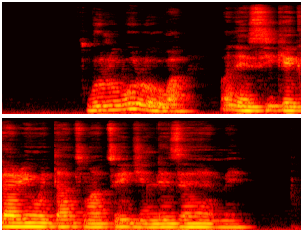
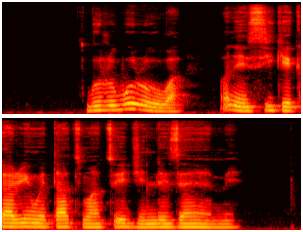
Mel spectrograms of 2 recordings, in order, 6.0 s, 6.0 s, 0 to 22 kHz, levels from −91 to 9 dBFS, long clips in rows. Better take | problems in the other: second | room echo; dies away in 0.3 s

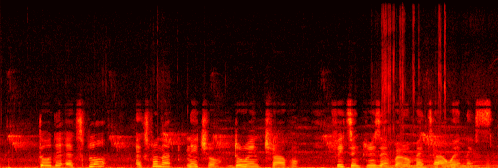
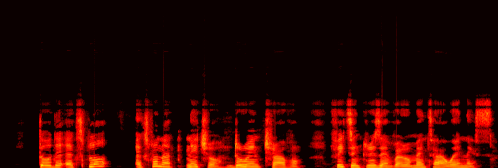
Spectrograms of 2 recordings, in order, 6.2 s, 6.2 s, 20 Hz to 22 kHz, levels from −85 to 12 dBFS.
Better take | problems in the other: second | background sound (Bird vocalization, bird call, bird song); as loud as the speech

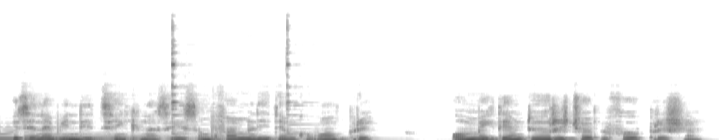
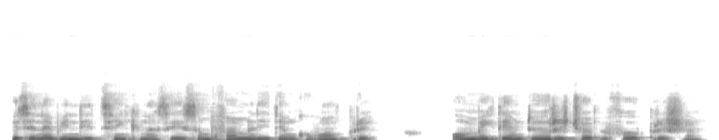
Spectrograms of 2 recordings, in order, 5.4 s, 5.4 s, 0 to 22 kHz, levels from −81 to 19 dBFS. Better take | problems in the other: second | noise reduction (neural mask model RNNoise)

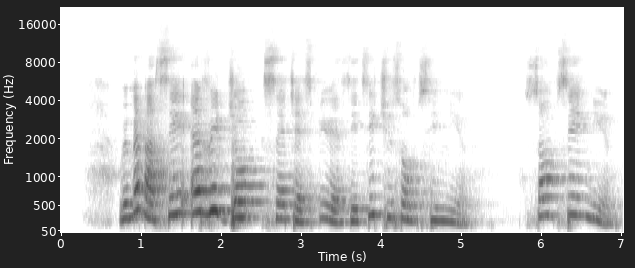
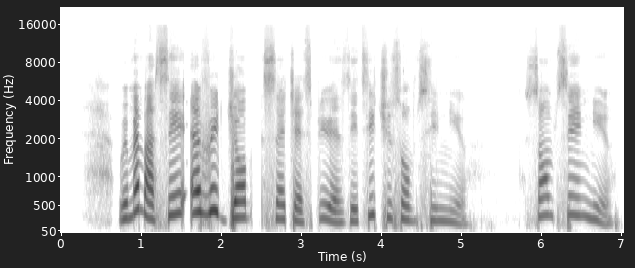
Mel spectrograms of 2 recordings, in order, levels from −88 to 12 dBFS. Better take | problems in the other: second | room echo; dies away in 0.5 s

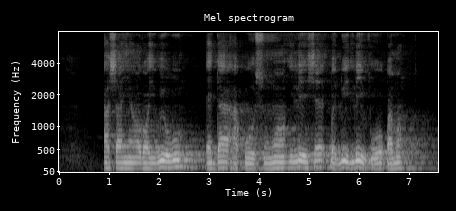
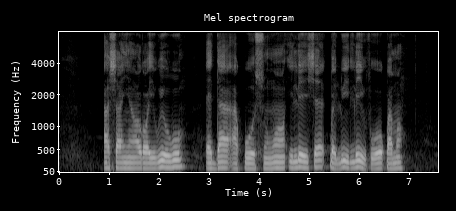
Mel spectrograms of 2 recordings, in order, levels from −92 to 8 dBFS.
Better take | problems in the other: second | room echo; dies away in 1.5 s

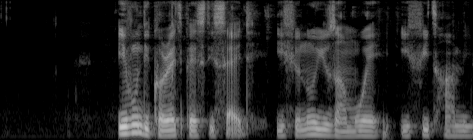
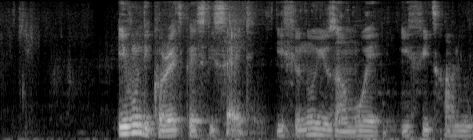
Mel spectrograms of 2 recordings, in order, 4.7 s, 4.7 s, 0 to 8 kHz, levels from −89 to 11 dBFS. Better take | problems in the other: first | noise reduction (neural separator model SepFormer DNS4)

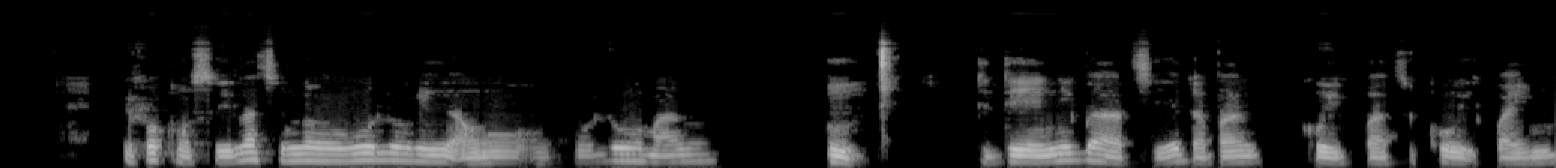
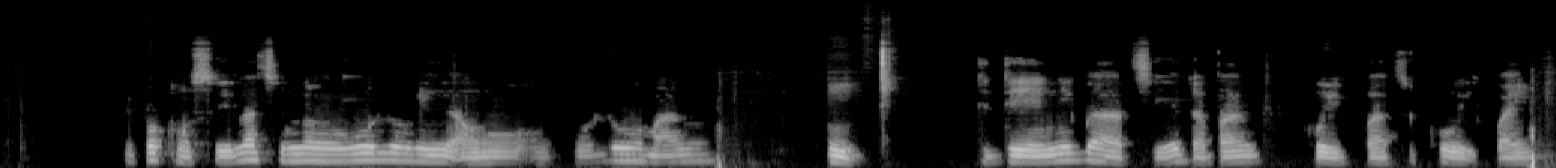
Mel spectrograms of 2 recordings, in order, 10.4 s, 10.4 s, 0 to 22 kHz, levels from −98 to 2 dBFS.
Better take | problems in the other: first | noise reduction (neural mask model DeepFilterNet 3)

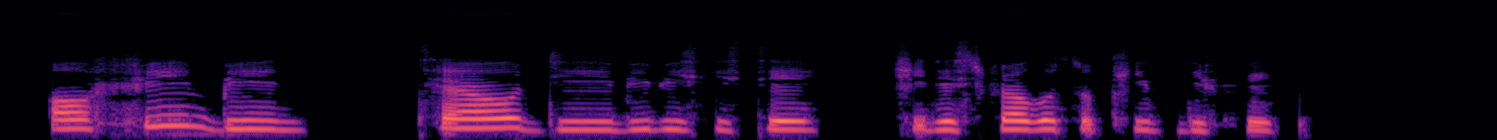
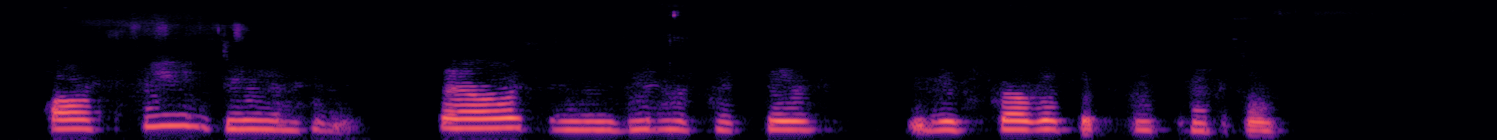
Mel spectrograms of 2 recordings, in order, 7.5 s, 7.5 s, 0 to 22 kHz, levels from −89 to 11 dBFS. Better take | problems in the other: first | noise reduction (neural mask model Resemble Enhance denoiser)

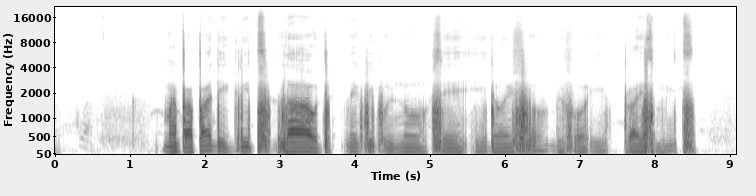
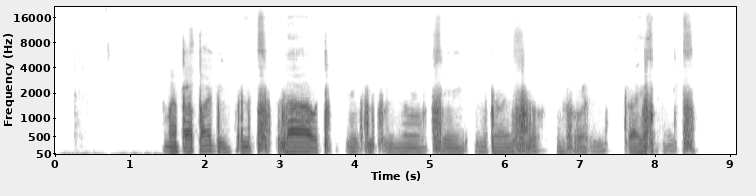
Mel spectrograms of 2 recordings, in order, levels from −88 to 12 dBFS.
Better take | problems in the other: first | noise reduction (neural mask model Resemble Enhance denoiser)

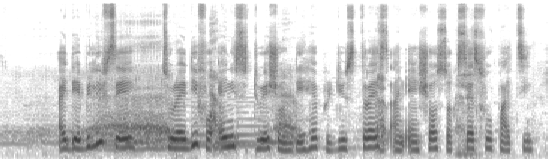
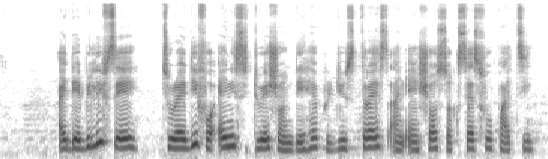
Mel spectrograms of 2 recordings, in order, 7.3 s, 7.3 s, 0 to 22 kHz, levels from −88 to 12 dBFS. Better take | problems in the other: second | background sound (Piano + Growling); 11 dB below the speech

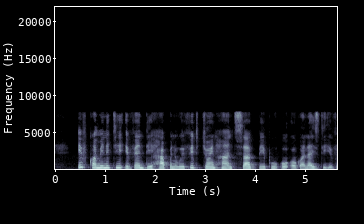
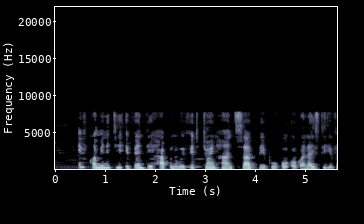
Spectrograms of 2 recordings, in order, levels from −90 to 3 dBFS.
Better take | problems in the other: first | noise reduction (classical method Wiener filter)

